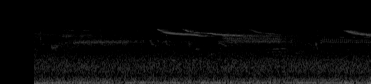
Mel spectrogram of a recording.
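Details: Soaring hawk, called a chicken hawk, at Brick Pond in Elmira, New York, giving thin, high descending screams in the middle of the recording over a steady rumble of wind.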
